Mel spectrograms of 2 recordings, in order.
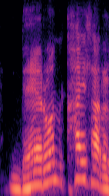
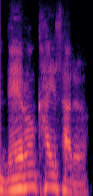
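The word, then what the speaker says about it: Νέρων Καῖσαρ: 네로를 네로를 뭐냐면 이제로 네로를 헬라 발음하면 네론 카이사르 든요 네론 카이사르 네론 카이사르는 헬라 네론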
